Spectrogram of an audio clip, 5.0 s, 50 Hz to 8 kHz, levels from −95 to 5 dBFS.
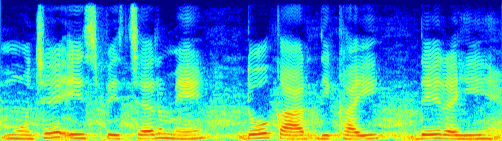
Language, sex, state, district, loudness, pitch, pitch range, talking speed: Hindi, female, Madhya Pradesh, Dhar, -16 LUFS, 210 Hz, 200-225 Hz, 120 wpm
